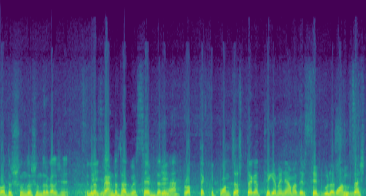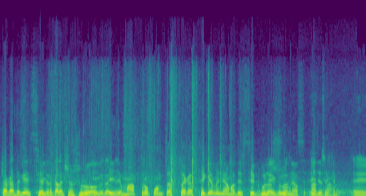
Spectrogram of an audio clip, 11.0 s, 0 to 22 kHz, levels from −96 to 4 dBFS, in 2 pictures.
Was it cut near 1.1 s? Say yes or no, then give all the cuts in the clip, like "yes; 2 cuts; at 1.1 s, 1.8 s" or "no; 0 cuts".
no; 2 cuts; at 3.2 s, 9.9 s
